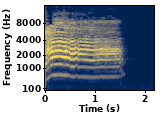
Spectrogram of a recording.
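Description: A woman's voice holding one long, high-pitched, drawn-out "bye" for about a second and a half, then cutting off.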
